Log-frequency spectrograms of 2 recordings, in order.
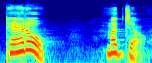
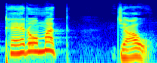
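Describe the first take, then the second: First: There is a pause after 'ठहरो'. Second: There is a pause after 'मत'. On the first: The listener is told not to go. "Rohit ने सचिन को जाने से मना किया है" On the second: The listener is told to go. "यहाँ सुमित ने सचिन को जाने के लिए कहा है"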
